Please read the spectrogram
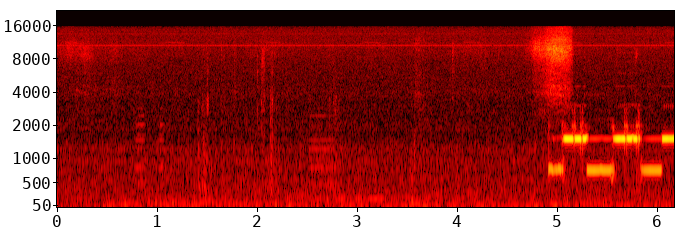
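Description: Dispatch alert tones from a scanner radio: short beeps switching quickly between a low and a high pitch, starting about five seconds in. Before them, only the low rumble of the car.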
